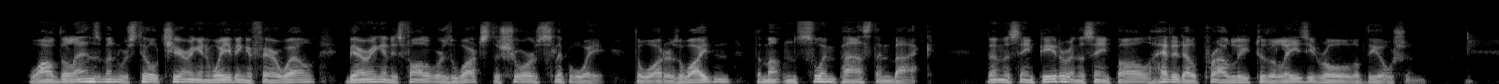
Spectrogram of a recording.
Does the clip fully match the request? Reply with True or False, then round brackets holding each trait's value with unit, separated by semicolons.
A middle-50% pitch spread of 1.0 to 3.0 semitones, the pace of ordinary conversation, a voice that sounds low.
True (2.6 semitones; 185 wpm; 100 Hz)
